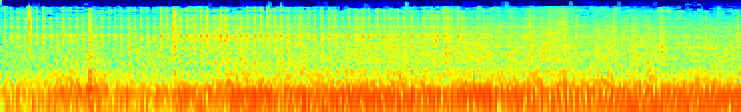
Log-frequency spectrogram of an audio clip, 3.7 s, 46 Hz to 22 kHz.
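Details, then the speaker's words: Nissan 240SX on coilovers, after tightening the loose front passenger lock collar that had thrown off preload and caused clunks over small bumps: steady engine drone and road rumble driving slowly uphill on a very rough road, no thumps; suspension sounds solid. "far so good no thumping sound which is good even though i'm driving slow but either way when i would drive slow i would hear like a loud thump so now that we got that fixed"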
